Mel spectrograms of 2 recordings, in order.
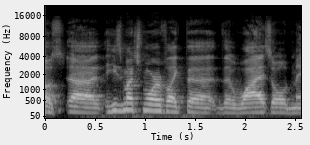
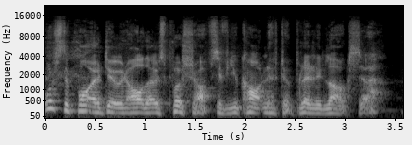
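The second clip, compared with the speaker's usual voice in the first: put-on Cockney butler voice, quieter; 4 dB quieter than usual. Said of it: "Michael Caine's, it's the same voice".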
